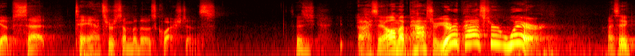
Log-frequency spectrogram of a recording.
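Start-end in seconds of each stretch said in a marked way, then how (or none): 3.8-5.5 high, loud mock disbelief; acted incredulous exchange. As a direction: pitch the doubting questions way up. Acted sceptical exchange with pastor.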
